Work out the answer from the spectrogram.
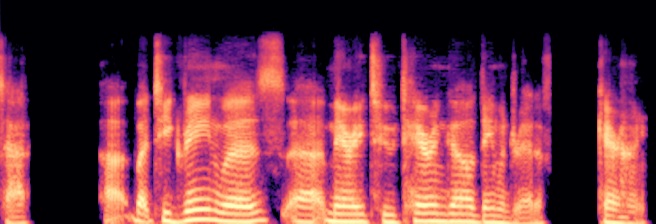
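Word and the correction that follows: Cairhien: Oh, here it is. Pronounced Ki-ri-en. – Wow, we were way off.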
